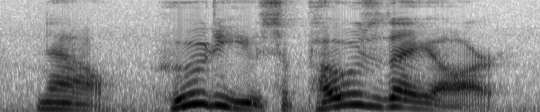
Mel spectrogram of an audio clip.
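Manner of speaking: grumpy, grouchy grumbling tone. Reading a story aloud, Papa speaks while looking out the window, grumpy tone. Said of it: "he added in a grumpy tone of voice".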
